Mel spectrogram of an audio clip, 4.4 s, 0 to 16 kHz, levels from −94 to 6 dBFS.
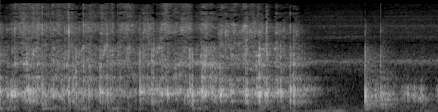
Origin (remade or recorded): recorded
